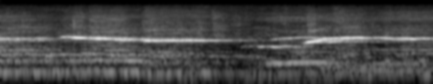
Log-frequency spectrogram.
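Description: A man whistling a melody of long held notes joined by short pitch slides, over acoustic guitar accompaniment.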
